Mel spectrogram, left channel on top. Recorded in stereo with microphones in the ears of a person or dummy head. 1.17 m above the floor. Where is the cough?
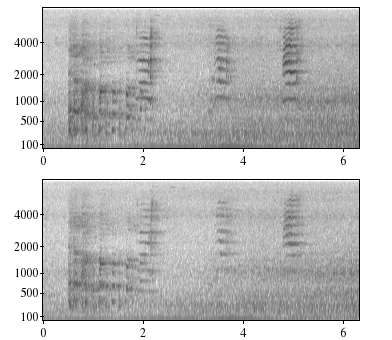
5° left (ahead or behind), 1.1 m.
